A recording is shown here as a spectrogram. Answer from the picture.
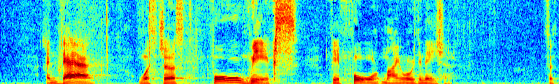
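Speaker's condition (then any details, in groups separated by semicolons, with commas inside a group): Cleft lip and palate; congenital cleft lip and palate, eleven operations and surgeries at early age; could not suck breast milk as newborn, fed formula and cow milk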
